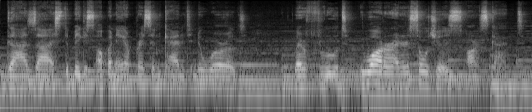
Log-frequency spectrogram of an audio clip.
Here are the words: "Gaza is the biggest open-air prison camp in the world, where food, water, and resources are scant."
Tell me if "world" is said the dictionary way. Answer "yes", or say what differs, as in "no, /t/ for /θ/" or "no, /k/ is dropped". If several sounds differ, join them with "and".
yes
